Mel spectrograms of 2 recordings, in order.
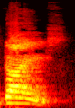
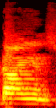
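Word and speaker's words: dyne: डायंस नहीं समझ लेना बेटा, the correct pronunciation is डाइम्स नॉट डायंस. वो हिंदी वाला डायन नहीं है.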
